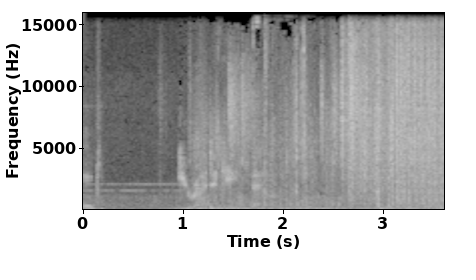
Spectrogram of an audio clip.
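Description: A gun fires rapidly in bursts.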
